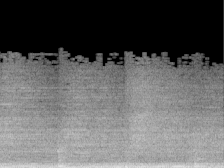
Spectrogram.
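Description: Black/death metal band playing live at full volume: electric guitars, bass guitar and drum kit together in a dense, unbroken wall of sound.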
